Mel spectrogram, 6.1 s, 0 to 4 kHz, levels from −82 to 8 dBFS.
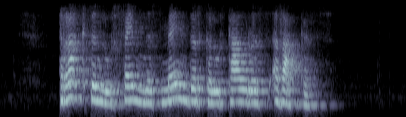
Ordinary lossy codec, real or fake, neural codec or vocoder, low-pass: MP3, 32 kbps; real; none; 3.6 kHz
